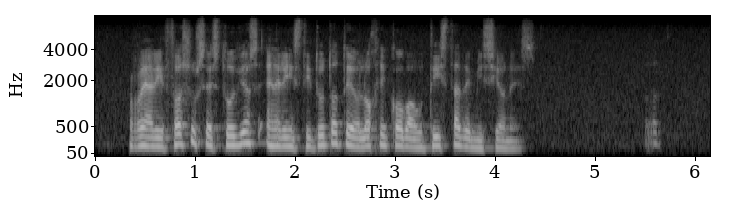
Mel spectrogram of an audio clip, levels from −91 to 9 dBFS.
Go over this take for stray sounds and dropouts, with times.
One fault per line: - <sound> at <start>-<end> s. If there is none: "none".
- laugh at 5.5-5.7 s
